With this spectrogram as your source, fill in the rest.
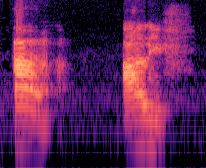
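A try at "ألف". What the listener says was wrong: kalau kita bilang A itu udah berharokat dia. A. Nah, itu udah berharokat. Tapi di sini tidak ada harokatnya.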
